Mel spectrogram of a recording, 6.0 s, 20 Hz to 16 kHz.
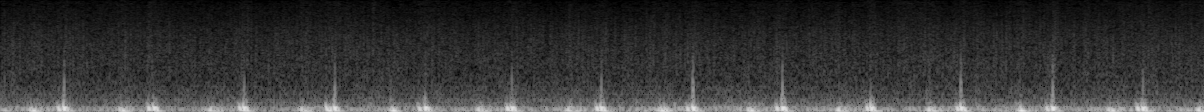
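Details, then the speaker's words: Dog with heartworms, heard best over the pulmonic valve region along the cranial left thorax: regular heartbeat near 130 a minute with a split second sound, closely spaced and higher in frequency than the first sound. "the split sounds are closed together and higher in frequency than the first sound this split second sound was recorded from a dog with heart worms"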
